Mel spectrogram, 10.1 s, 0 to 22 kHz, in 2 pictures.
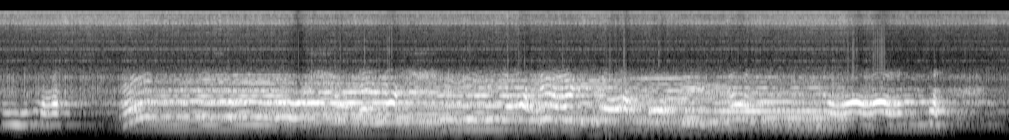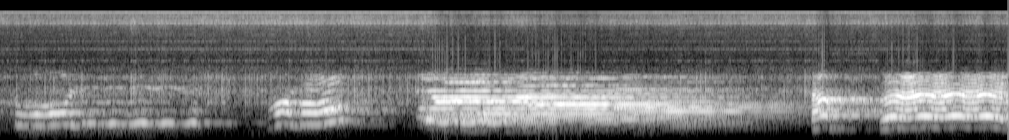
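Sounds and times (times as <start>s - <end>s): gramophone record of operatic singing: 0.0s - 10.0s.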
